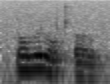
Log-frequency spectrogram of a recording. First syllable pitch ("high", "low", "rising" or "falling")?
high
